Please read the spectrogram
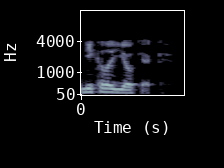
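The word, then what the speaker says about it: Nikola Jokić: You got Kawhi Leonard, Pascal Siakam, and Nikola Jokic. – Correct. And you pronounced Nikola Jokic correctly 1,000%, which didn't see that coming.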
